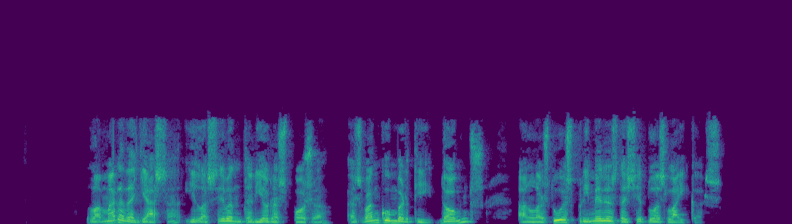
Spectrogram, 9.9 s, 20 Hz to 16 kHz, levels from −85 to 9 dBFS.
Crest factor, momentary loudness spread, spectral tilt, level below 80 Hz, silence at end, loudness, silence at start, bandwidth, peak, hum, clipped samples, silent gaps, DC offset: 16 dB; 13 LU; -4.5 dB/octave; -56 dBFS; 0.9 s; -18 LUFS; 1.1 s; 8 kHz; -2 dBFS; none; under 0.1%; 4.17-4.33 s, 6.41-6.46 s; under 0.1%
